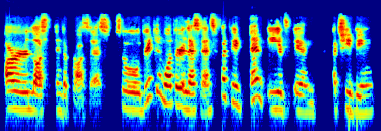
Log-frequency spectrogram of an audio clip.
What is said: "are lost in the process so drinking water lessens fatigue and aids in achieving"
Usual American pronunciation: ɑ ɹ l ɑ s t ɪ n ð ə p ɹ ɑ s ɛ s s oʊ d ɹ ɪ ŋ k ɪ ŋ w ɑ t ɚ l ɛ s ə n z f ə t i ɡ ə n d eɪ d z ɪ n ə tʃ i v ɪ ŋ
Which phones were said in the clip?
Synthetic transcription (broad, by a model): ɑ ɹ l ɑ s t ɪ n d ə p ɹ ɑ s ɛ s s oʊ d ɹ ɪ ŋ k ɪ ŋ w ɑ t ɚ l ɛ s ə n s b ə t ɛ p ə n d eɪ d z ɪ n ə tʃ i v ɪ ŋ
